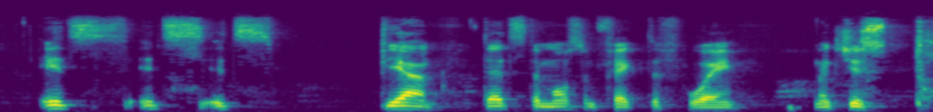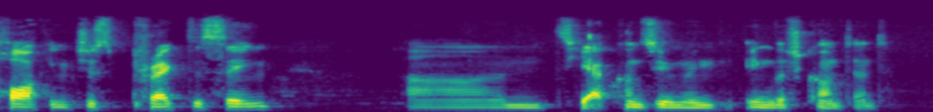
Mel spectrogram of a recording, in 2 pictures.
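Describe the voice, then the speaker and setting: With a German accent, a man speaks fairly slowly in a fairly low voice and fairly even intonation against a quiet background. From Germany. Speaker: podcast host and vlogger. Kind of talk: casual interview chat.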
